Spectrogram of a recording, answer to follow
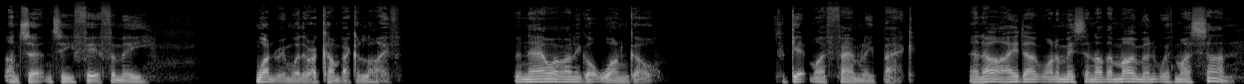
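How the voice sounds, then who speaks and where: Gruff, weary army officer for a video game, male actor: low, dry close sound, measured and authoritative. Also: fairly even intonation, no echo, close to an everyday voice. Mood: weary, regretful. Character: gruff, weary military officer, commanding, later a regretful father.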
